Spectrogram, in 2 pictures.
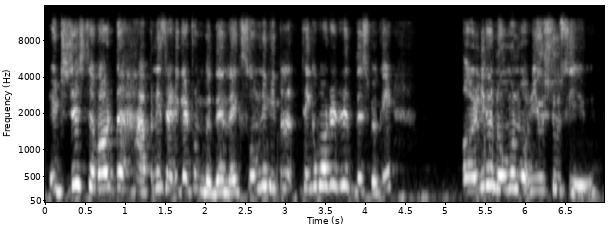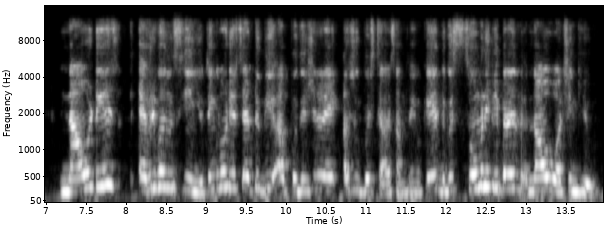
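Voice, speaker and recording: A man's voice: very high-pitched, quick pace, fairly bright tone, poor audio. A teenage boy whose first language is Hindi, speaking English on a video call with earnest encouragement and frequent restarts. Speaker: student. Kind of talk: sharing advice on a video call. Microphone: headset on video call.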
